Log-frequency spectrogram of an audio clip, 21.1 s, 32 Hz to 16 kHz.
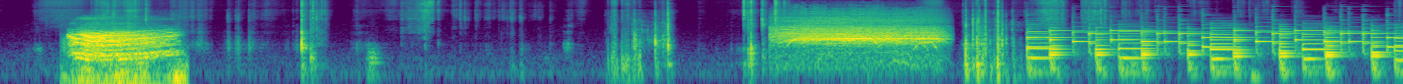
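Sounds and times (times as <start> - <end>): paper rustling and crinkling: 2.8 - 10.0, 14.4 - 17.2.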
